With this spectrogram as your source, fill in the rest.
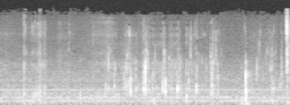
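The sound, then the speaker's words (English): Sipping water from a small plastic bottle, with scattered soft crinkles, clicks and wet mouth sounds over a few seconds, quiet overall with a couple of sharper taps. “But anyway, I have, of course, my virtual water with me. A smaller bottle this time.”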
